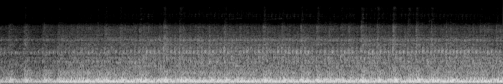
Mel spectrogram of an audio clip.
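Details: Yamaha RX-King two-stroke with a newly bought ignition switch, rewired AC-ignition contact circuit and a hand kill switch: an even, steady, low burble with no misses or knocks, a clean normal idle.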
